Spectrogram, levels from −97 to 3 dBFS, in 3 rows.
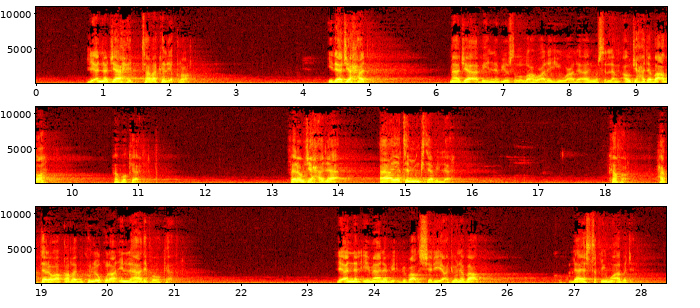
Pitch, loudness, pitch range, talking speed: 140 Hz, -17 LUFS, 115-155 Hz, 95 wpm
